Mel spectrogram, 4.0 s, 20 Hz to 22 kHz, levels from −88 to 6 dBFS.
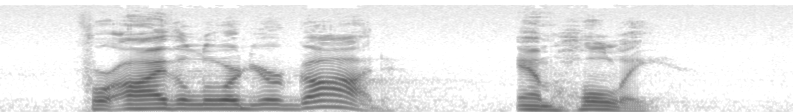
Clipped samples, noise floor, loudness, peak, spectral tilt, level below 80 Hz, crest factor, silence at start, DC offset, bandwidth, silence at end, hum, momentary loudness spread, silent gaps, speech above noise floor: under 0.1%; -62 dBFS; -33 LUFS; -16 dBFS; -5 dB/octave; -74 dBFS; 20 dB; 0.4 s; under 0.1%; 18 kHz; 0.75 s; none; 15 LU; none; 30 dB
